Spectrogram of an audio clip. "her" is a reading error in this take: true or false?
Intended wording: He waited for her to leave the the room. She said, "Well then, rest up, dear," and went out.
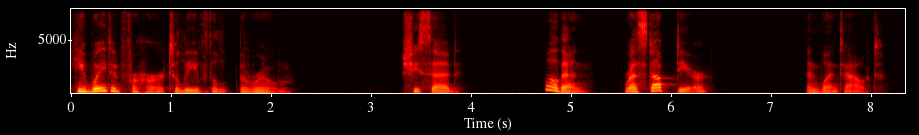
false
